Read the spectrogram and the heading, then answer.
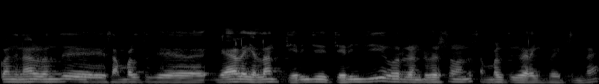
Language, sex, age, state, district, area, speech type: Tamil, male, 30-45, Tamil Nadu, Namakkal, rural, spontaneous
